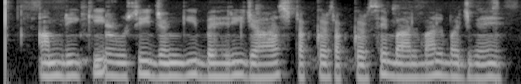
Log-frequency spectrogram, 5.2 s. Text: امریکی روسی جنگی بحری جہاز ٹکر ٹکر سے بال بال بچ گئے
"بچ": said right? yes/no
yes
